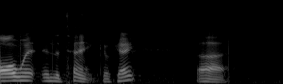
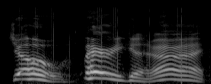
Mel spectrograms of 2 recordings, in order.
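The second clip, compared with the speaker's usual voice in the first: louder, higher-pitched congratulation to the room; loud approval; 3 semitones higher, 9 dB louder, slower than usual. Real, not acted. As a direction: burst out with loud praise. Praising the congregation's correct answer.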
